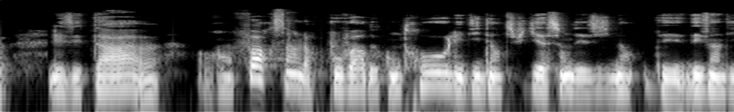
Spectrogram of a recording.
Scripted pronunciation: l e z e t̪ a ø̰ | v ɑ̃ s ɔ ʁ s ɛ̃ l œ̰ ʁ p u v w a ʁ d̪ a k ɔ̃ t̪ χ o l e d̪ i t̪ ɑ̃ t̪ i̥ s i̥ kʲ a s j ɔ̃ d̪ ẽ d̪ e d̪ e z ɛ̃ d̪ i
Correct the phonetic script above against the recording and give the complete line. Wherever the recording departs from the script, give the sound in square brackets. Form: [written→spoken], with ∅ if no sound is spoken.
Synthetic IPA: l e z e t̪ a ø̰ | [v→ʁ] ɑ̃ [s→f] ɔ ʁ s ɛ̃ l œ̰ ʁ p u v w a ʁ d̪ [a→ə] k ɔ̃ t̪ χ o l e d̪ i [t̪→d̪] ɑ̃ t̪ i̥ [s→f] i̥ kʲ a s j ɔ̃ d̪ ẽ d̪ e d̪ e z ɛ̃ d̪ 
